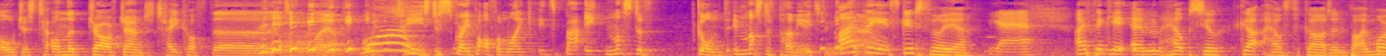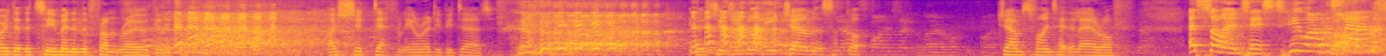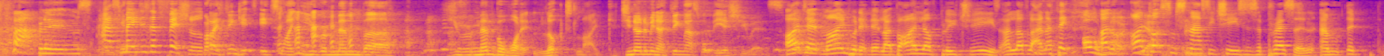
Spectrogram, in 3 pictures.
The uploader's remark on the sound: We recorded this episode live from the LEICESTER COMEDY FESTIVAL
